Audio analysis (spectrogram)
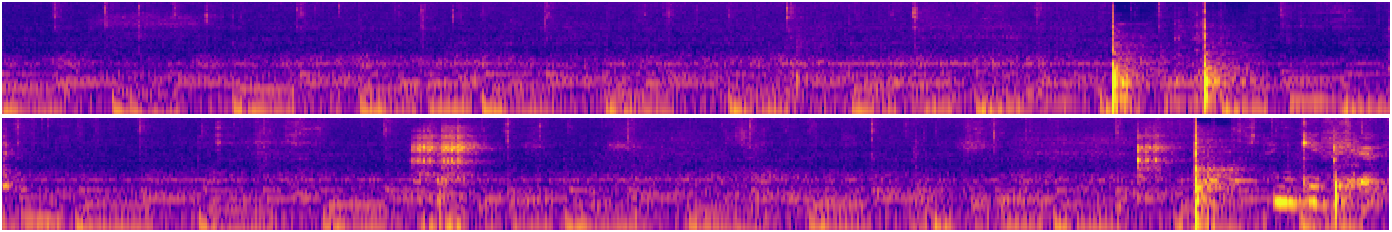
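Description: A spoon stirring cherry jam into cake frosting in a bowl, a continuous soft scraping and rhythmic mixing close by, punctuated by a few sharp clinks of metal against the bowl.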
